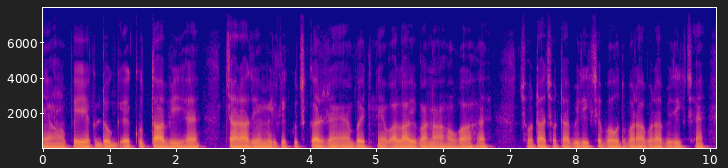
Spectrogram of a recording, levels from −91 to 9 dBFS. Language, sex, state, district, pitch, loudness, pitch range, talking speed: Maithili, male, Bihar, Madhepura, 90 Hz, -24 LUFS, 90-95 Hz, 165 wpm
